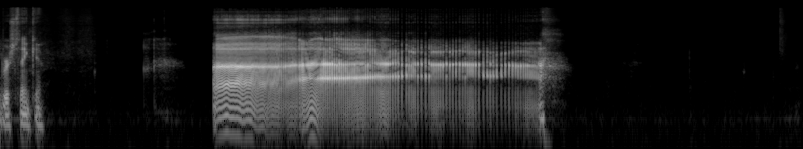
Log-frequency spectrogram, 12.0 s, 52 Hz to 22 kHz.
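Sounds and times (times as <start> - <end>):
man burping: 3.2 - 8.5.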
